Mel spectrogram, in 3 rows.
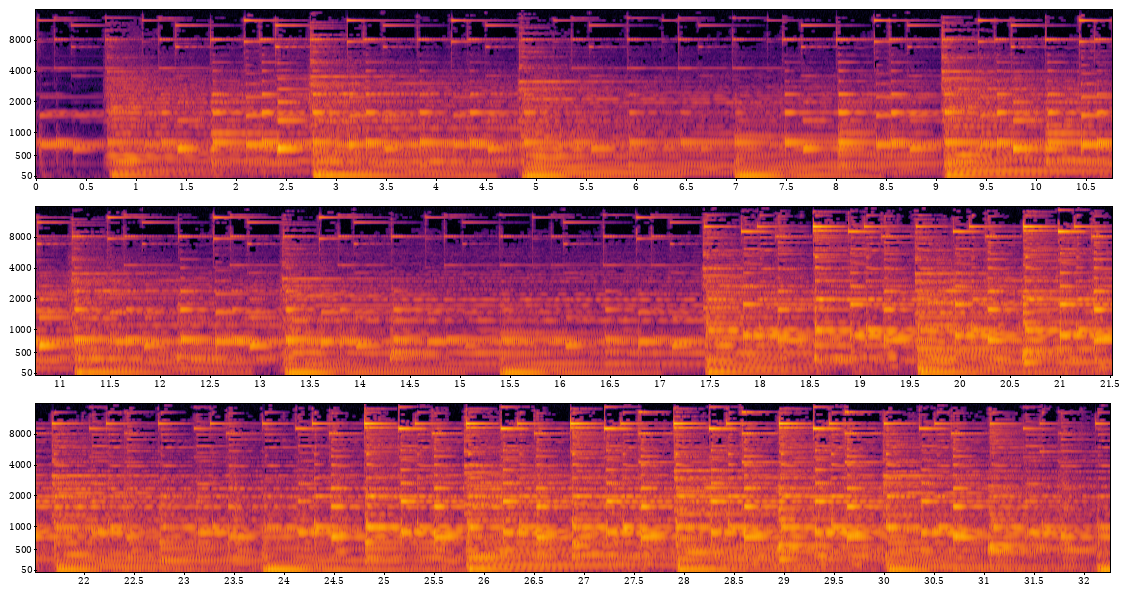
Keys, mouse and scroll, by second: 0.6 m, 1.3 m, 1.6 scroll up 1, 2.6 click, 3.0-3.4 scroll up 1, 4.9 scroll up 1, 4.9 click, 5.4-5.8 scroll down 1, 6.8-7.6 scroll up 1, 7.6 scroll down 1, 8.4-10.0 typing, 11.9 typing, 12.0 scroll up 1, 14.2 click, 14.9 scroll down 1, 16.5 middle click, 17.4 scroll down 1, 19.6-20.2 typing, 20.4 scroll up 1, 21.9 click, 24.1-24.9 typing, 25.4 Return, 27.3 middle click, 27.8 scroll up 1, 29.1-29.6 typing, 31.2-32.2 drag.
